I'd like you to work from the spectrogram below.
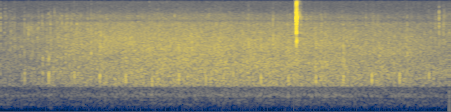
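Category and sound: crowd, audience applause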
